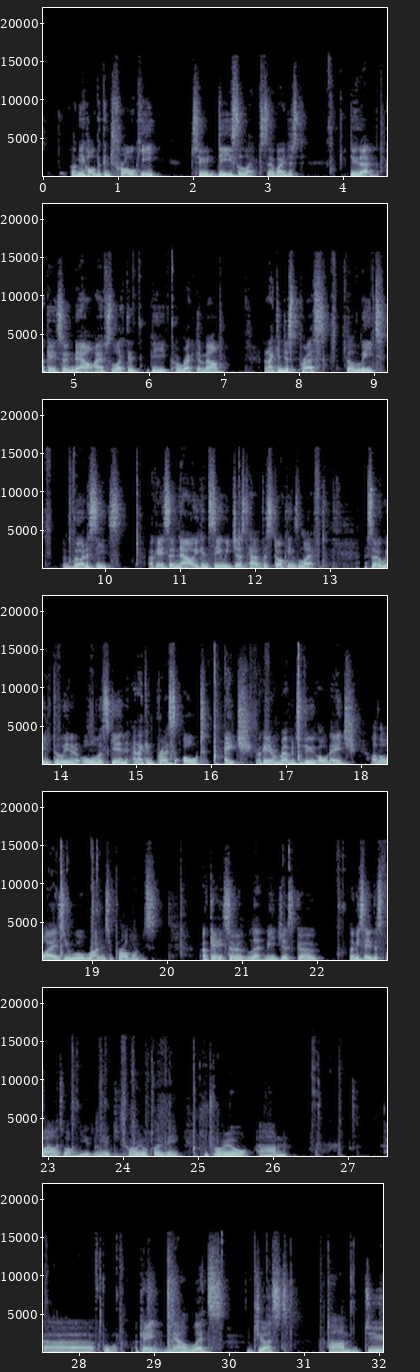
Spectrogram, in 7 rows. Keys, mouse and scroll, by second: 4.3 middle click, 5.6 click, 6.1 click, 6.8-7.9 middle drag, 8.0 middle click, 8.8 Delete, 10.2 middle click, 11.6 middle click, 12.0 middle click, 15.9 alt+h, 17.0 click, 18.4 click, 20.0 middle click, 21.5-22.2 drag, 30.4 shift+middle click, 31.2 shift+middle click.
